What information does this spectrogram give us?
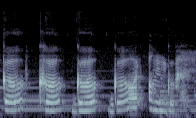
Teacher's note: एक कंठ से इनकी ध्वनि निकलती है। क वर्ग का उच्चारण करते समय कंठ से आवाज आती है।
